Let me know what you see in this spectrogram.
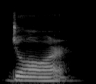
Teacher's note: Remember there's a hidden D in jar.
